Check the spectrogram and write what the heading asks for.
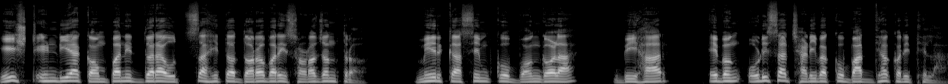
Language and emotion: Odia, neutral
